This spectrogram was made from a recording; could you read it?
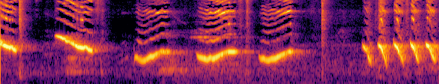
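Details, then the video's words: Song of a young caged black-throated laughingthrush, used to excite rival birds and train young ones: long descending whistles, three mellow wavering upslurs, then a quick run of five sharp falling notes. "Khiếu hót hay kích bổi đấu, luyện giọng bổi, chim non."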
